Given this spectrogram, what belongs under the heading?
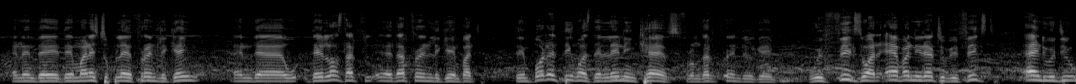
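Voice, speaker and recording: A hoarse footballer giving a proud post-match interview pitchside outdoors, mixing English and Zulu. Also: male voice. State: hoarse, lost voice. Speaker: footballer, defender.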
